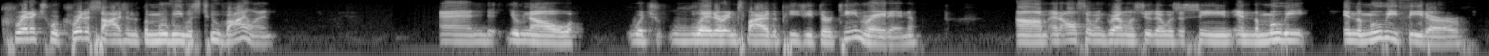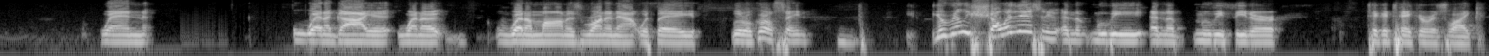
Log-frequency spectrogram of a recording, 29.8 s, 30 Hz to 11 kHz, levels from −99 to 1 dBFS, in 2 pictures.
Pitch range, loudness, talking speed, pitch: 135-155 Hz, -24 LUFS, 140 wpm, 145 Hz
